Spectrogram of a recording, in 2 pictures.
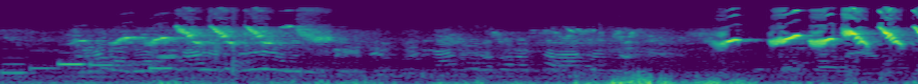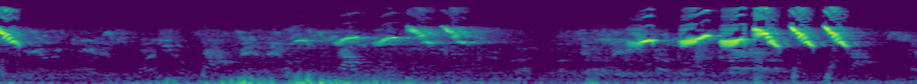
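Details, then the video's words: Mutant-coloured Double-collared Seedeater during a song training session, singing four bursts of rapid, high, buzzy trilled notes separated by short pauses of a second or two, with faint low murmuring sounds in the background. "COLEIRO MUTANTE UM TREINO"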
